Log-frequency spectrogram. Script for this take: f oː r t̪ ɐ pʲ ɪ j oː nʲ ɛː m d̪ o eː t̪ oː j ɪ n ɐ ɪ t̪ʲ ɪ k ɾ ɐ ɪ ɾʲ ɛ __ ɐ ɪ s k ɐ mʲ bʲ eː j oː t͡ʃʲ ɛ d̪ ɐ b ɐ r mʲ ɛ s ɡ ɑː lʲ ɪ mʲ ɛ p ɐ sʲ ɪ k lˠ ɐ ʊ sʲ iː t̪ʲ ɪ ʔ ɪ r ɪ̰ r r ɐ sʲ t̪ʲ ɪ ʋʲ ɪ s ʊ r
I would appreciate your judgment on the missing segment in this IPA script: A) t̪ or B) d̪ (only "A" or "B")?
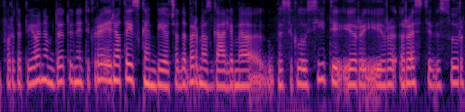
A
